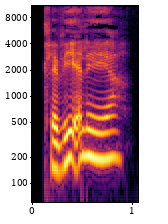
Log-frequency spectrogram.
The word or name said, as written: klaverlærer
